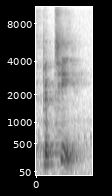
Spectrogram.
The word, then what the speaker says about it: Petit: Yeah, I called Remy Petite for the first time. And instead of petit, like I pronounced the last T.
